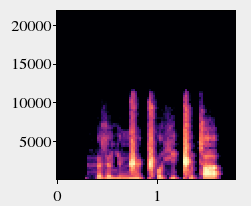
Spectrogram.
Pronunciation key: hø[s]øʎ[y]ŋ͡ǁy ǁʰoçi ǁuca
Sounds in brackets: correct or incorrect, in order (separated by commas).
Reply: incorrect, correct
